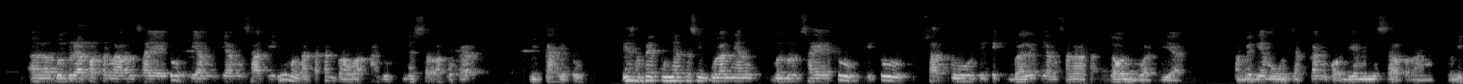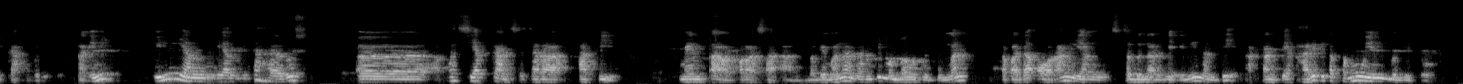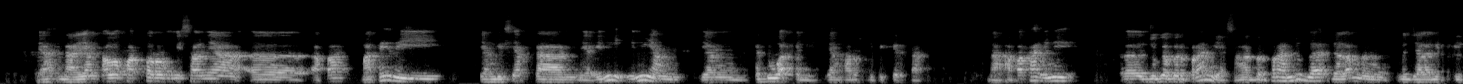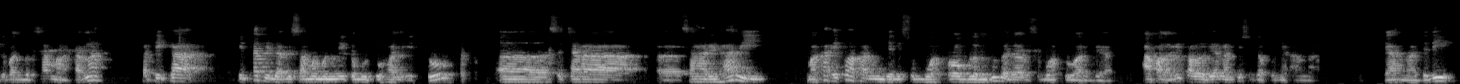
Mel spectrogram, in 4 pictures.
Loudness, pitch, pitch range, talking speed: -23 LUFS, 125 Hz, 115-145 Hz, 145 wpm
